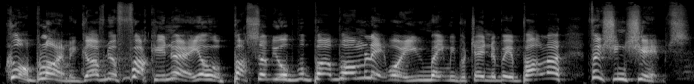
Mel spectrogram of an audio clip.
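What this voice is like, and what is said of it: Exaggerated British accent impression. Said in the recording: “perfect impersonation. In fact, what we'll do is I'm going to do that impression again ... That's what he sounds like on the show.”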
